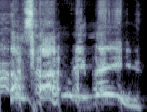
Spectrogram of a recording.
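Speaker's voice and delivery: high, laughing retelling of a protest. Real, not acted. Player laughing as he retells being pulled from the game. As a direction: laughs through the memory of being subbed off.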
